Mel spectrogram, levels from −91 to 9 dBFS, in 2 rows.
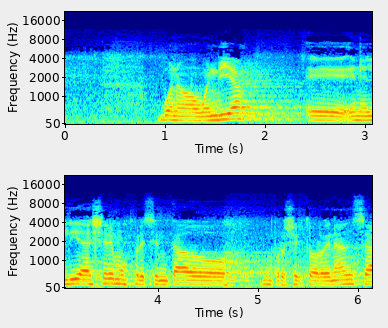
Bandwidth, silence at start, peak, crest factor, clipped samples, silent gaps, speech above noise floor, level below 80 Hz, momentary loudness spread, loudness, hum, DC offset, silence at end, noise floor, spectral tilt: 9.2 kHz; 0 s; -2 dBFS; 14 dB; under 0.1%; none; 22 dB; -48 dBFS; 16 LU; -16 LUFS; none; 0.1%; 0 s; -37 dBFS; -7.5 dB/octave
